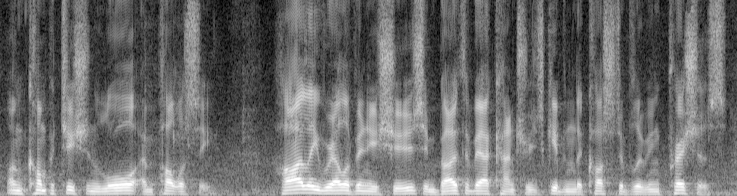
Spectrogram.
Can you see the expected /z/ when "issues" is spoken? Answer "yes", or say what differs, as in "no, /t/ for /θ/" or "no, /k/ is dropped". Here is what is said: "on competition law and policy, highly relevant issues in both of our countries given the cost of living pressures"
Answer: yes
